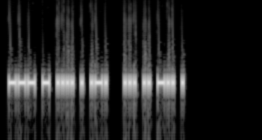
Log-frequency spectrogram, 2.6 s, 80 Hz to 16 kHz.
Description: Morse code, heard as a keyed tone, about 64 wpm, 700 Hz. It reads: OTHER SIDE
